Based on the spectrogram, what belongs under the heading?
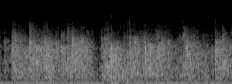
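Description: A round of applause from a group welcoming a relatively new member invited up front, a dense, steady wash of many hands clapping that swells slightly a few times and carries on through the whole couple of seconds without any voices.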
